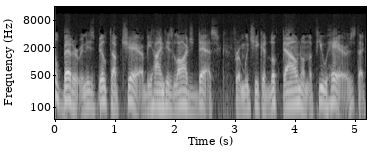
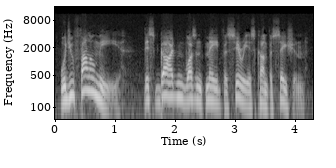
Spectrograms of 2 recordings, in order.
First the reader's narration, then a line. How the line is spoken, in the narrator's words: Inber said coldly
